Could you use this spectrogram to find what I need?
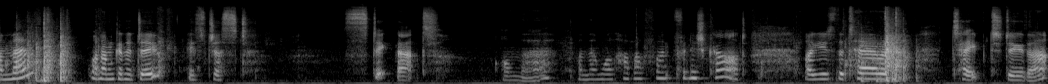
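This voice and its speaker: With an English accent, the speaker moves at a fairly slow pace, with lively intonation and long, frequent pauses. Noticeable background noise runs underneath. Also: woman, high pitch for a woman, big swings in loudness. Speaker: craft demonstrator. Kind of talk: tutorial. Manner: casual.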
